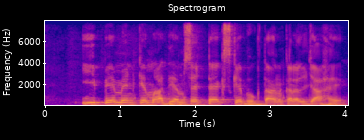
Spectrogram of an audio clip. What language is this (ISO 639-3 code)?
mag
